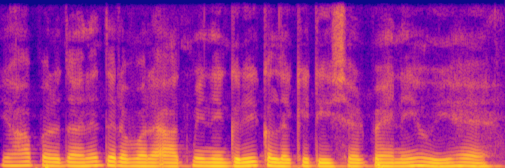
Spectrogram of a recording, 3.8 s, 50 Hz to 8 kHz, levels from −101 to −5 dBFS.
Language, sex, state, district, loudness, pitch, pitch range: Hindi, female, Arunachal Pradesh, Lower Dibang Valley, -16 LUFS, 170 Hz, 160-175 Hz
